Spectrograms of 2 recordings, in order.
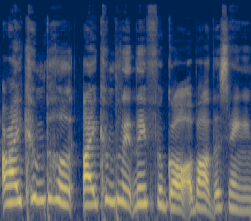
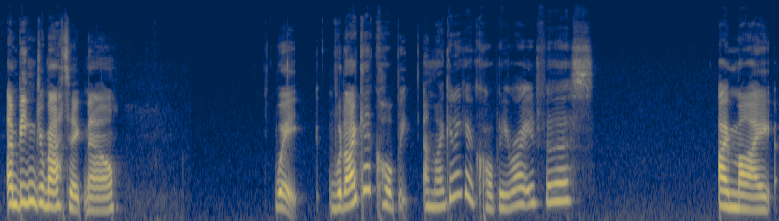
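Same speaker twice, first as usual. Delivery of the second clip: ordinary delivery, nothing marked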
